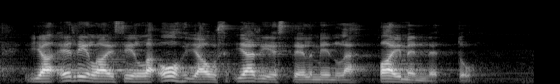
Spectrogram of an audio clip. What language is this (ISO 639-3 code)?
fin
